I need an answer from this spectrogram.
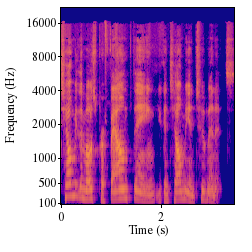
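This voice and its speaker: Over a silent background in a very clean recording, a man speaks fairly slowly in a high pitch with a bright, sharp tone. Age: 60s. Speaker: writer and PR executive. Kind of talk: casual interview.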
